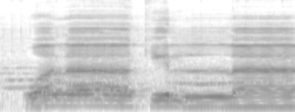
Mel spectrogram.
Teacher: Idgham artinya masuk, bila gunnah tanpa dengung. Jadi nunnya tidak dibaca, langsung masuk ke huruf lamnya. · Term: idgham bila gunnah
